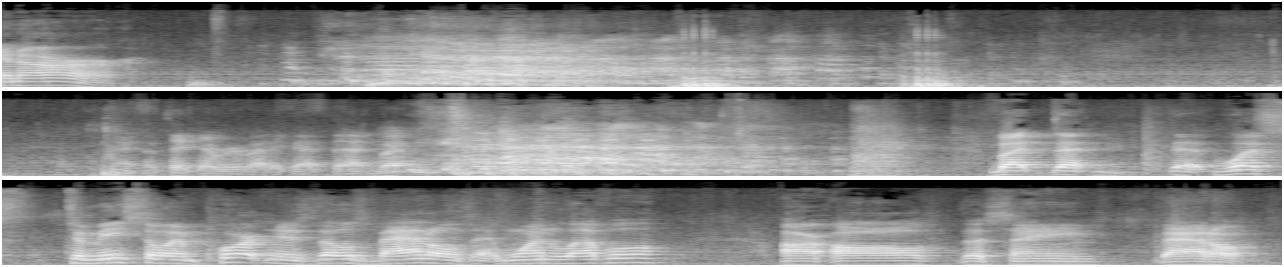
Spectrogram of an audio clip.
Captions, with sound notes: D and R. (laughter) I don't think everybody got that but— (laughter) But that— that— what's to me so important is those battles at one level are all the same battle.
